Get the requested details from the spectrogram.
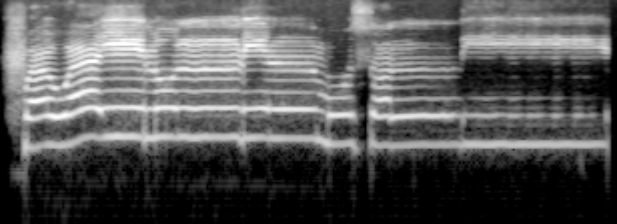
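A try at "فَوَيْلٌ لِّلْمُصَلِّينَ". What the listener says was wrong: Fawailul lil musallin. Itu hilang sod tebelnya. Tebel sodnya tetap.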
